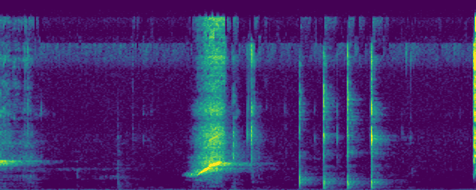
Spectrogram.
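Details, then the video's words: A talking pet male green rose-ringed parakeet, which says words like "mithu", gives one loud, rising whistle, then a few quick clicks and a sharp chirp, over a faint indoor hum. "green ringneck Talking male"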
